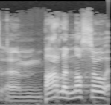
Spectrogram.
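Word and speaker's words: Baarle-Nassau: Barle Nosso and Barle Hertog, yes.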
